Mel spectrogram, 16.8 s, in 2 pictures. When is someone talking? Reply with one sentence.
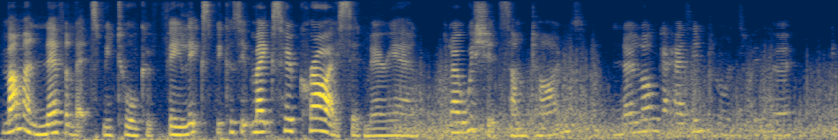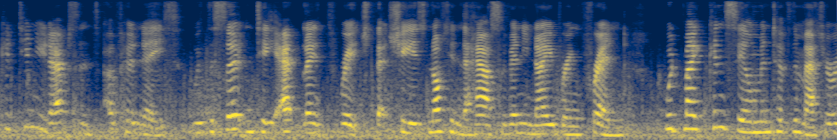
You can hear the talking from 0.0 to 16.7 s.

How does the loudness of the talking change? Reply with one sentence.
The loudness of the talking goes down, then up.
